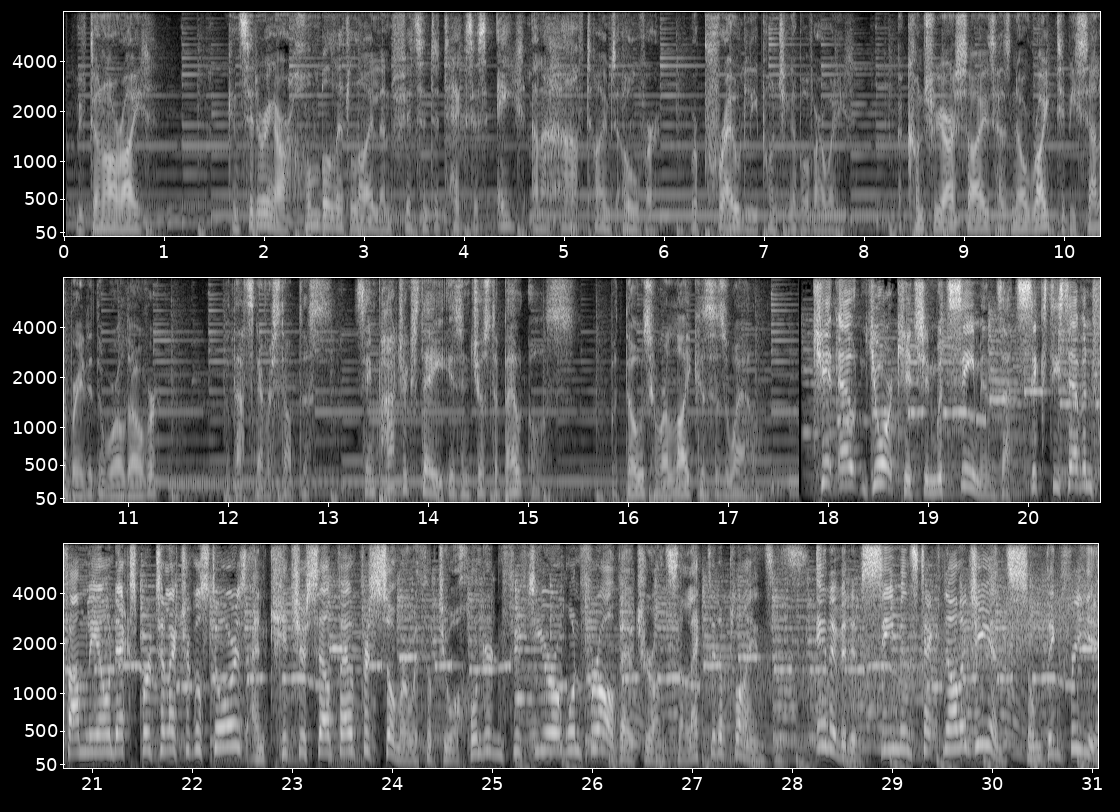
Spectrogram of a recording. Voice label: commercial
